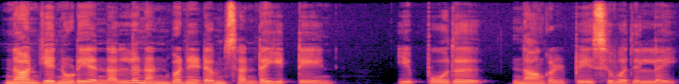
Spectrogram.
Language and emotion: Tamil, sad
